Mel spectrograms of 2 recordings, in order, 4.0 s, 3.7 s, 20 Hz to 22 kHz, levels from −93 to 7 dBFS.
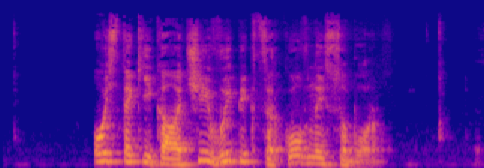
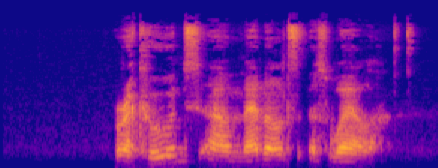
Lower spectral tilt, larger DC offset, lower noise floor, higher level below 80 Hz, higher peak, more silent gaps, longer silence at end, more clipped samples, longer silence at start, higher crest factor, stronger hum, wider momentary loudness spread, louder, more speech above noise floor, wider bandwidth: first, -5.5 dB/octave vs 1 dB/octave; neither; about the same, -75 dBFS vs -72 dBFS; first, -66 dBFS vs -80 dBFS; second, -6 dBFS vs -2 dBFS; neither; first, 0.85 s vs 0.2 s; neither; second, 0.8 s vs 0.95 s; about the same, 18 dB vs 20 dB; neither; second, 9 LU vs 13 LU; second, -24 LUFS vs -18 LUFS; about the same, 52 dB vs 52 dB; about the same, 15.5 kHz vs 15 kHz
